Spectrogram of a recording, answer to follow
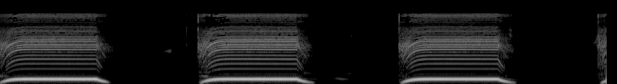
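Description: Electronic buzzer tone beeping three times, each beep about a second long with a second's gap between. It is a steady, low, buzzy pitch that bends up slightly as it starts and drops as it cuts off.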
